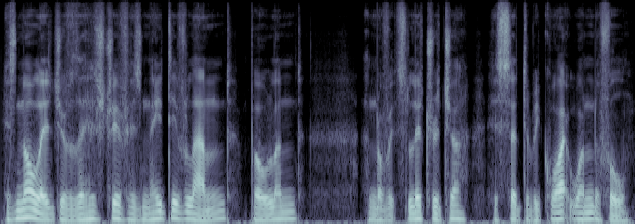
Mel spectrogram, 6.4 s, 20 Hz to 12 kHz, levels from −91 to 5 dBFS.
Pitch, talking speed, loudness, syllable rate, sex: 95 Hz, 190 wpm, -20 LUFS, 6.5 syllables/s, male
